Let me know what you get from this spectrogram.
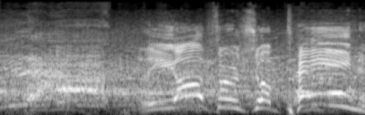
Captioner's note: wrestler grunts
